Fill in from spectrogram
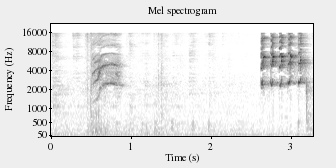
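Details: Red siskin pair, a small red and black bird: a short rising buzzy note, then a rapid run of about six sharp high chirps in quick succession.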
